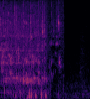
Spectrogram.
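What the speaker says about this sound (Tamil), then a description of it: "இதை நல்லா கழுவிட்டு தேவையான அளவு தண்ணி ஊற்றிக்கலாம்" Water sloshes and splashes in a bowl as roasted vermicelli and sago are rinsed and topped up with water, a short burst of splashing that cuts off abruptly into quiet.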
